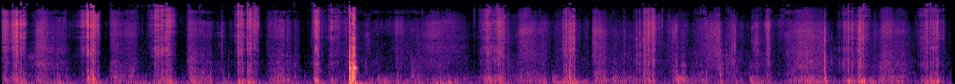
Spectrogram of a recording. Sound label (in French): decouper Peau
